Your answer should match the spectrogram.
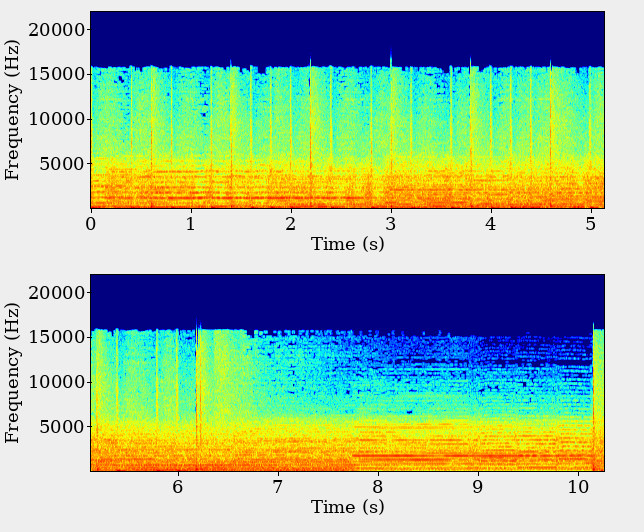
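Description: High-gain electric guitar in D standard, an Ibanez with a DiMarzio Tone Zone bridge pickup, playing a fast-picked, chugging metalcore riff. About three-quarters of the way through, the low chugging drops away and higher notes are left ringing out.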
